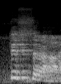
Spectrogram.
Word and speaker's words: तिस्रः: ठीक है, यहाँ पर लेकिन आप थोड़ा अंतर देखेंगे। एका 1, द्वे 2, तिस्रः। यहाँ पर क्या है? त्रयः, लेकिन यहाँ पर थोड़ा प्रोनाउंसिएशन अलग है, यहाँ पर लिखा है तिस्रः।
